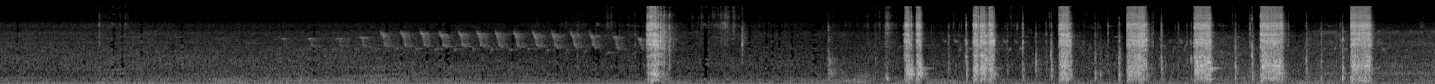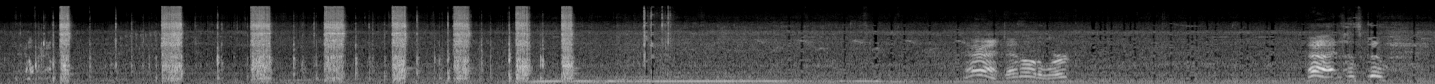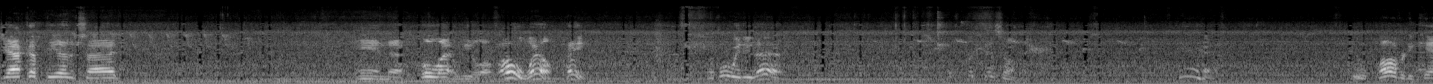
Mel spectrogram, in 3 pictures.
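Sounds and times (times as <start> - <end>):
pneumatic impact wrench bursts: 6.4 - 6.8, 8.9 - 13.8, 14.8 - 20.2.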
